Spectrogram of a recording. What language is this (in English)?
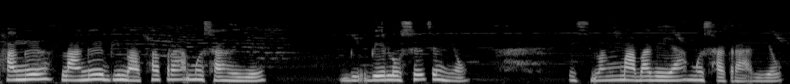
Bodo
